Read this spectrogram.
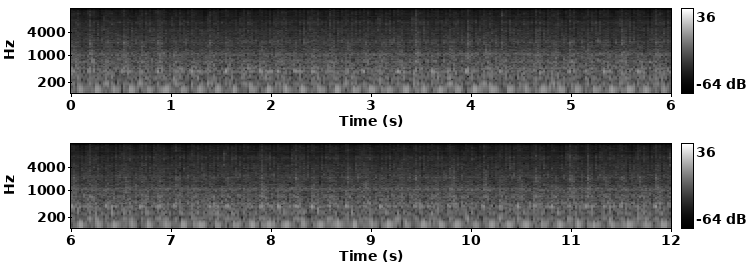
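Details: CNY computerized embroidery machine being serviced, whose dynamo motor earlier would not turn: steady, even stitching rhythm about three stitches a second, smooth motor hum, no knocks; runs fine, one colour finished, judged very good.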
